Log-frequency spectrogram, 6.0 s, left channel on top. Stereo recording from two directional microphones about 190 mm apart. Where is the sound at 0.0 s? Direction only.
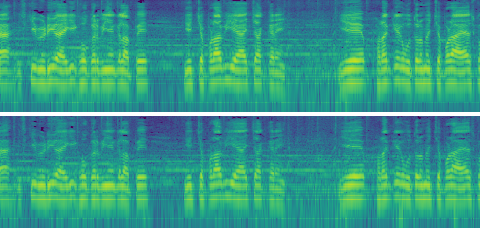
5° right (ahead or behind).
